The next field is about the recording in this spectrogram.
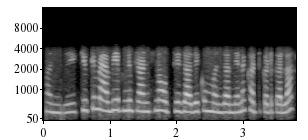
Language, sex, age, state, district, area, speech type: Punjabi, female, 18-30, Punjab, Shaheed Bhagat Singh Nagar, urban, conversation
